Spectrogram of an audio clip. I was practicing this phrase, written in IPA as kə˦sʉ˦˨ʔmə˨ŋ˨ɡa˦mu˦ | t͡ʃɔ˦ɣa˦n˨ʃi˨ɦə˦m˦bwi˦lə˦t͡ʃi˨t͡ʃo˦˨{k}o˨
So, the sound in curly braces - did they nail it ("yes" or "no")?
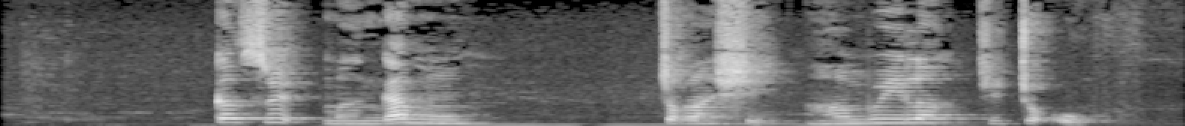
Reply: no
